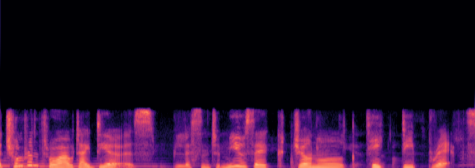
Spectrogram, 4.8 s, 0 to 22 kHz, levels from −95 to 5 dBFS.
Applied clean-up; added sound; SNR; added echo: neural mask model RNNoise.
